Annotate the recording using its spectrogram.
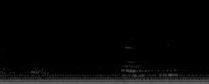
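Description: Steady electrical mains hum on the sound-system recording, with faint, indistinct speech underneath.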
